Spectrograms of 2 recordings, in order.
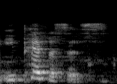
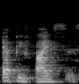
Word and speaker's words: epiphysis: bones are called the epiphysis and it's spelled like epifisis so that's Eep p i p h y s i s the eposis are the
